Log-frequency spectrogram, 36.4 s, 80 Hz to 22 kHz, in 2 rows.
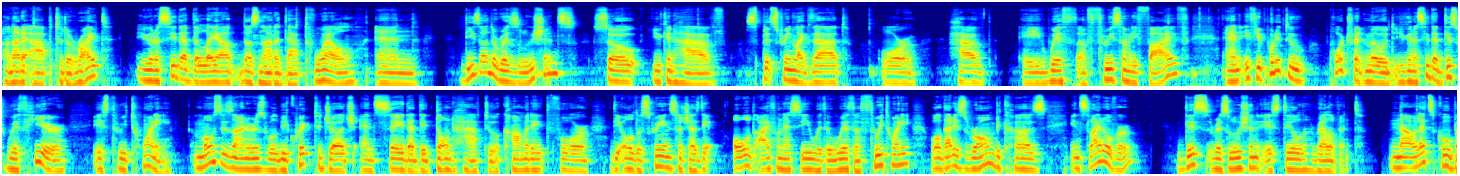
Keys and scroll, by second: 15.8 super+Left.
